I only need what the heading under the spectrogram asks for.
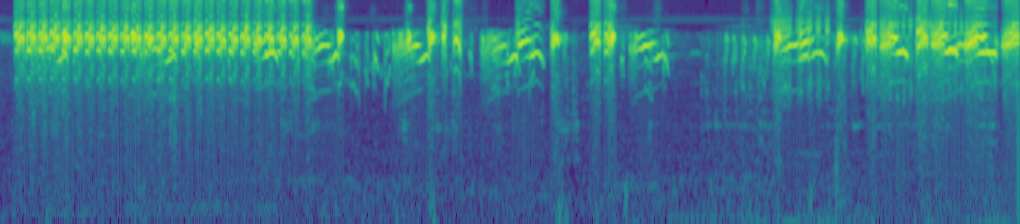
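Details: Crested jay call, played as a lure to attract birds: a dense, high, buzzy rattle runs for three seconds, then comes broken, hooked chirps, then the rapid rattle again near the end.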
